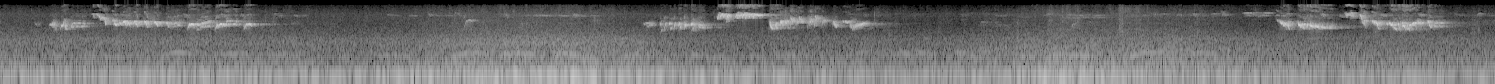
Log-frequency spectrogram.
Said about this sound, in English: It's always a delight that blackbirds and robins are with us throughout the seasons, friends that are always there on my return. The autumn song battles of robins.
